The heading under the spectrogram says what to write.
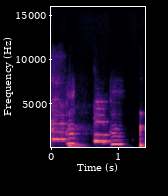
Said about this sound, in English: Apologies, listeners. You can hear my cuckoo clock.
